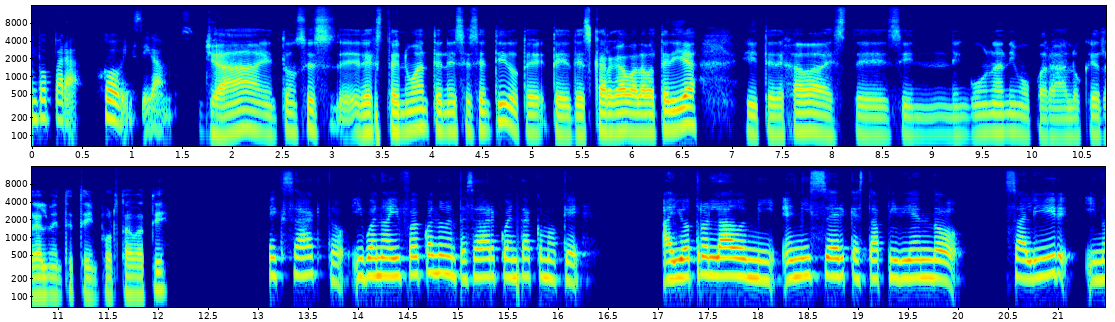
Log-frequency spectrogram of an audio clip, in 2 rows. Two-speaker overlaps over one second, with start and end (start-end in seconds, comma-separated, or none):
none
